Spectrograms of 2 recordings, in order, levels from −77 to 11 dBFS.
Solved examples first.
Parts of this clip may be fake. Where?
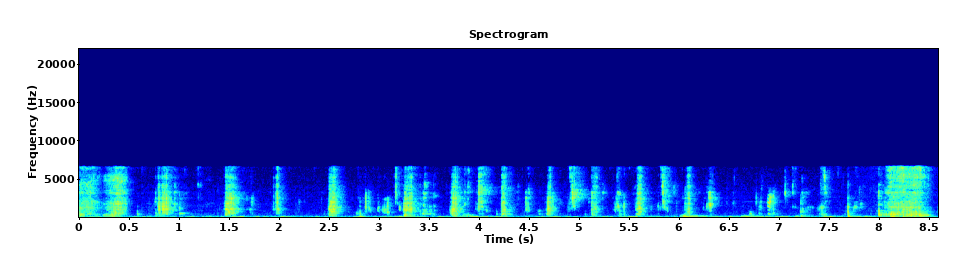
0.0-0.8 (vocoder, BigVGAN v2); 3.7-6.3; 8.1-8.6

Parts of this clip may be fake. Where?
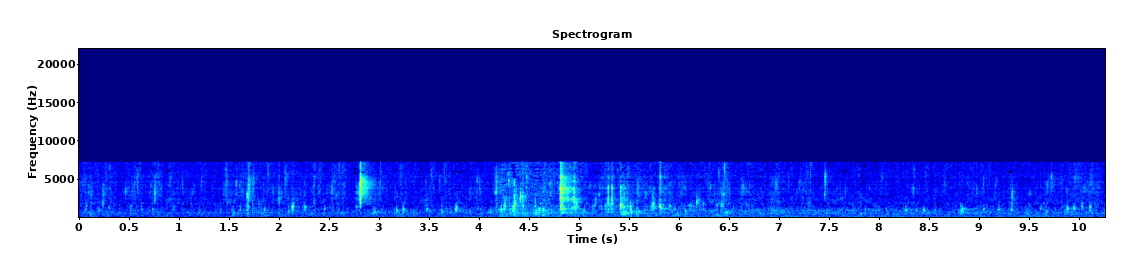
0.0-4.2 (vocoder, BigVGAN v2); 4.8-10.3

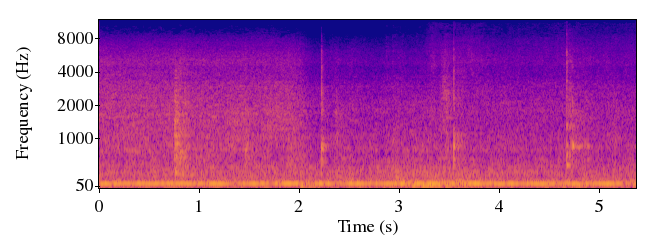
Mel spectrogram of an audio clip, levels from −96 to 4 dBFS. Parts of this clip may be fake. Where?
0.0-1.1 (vocoder, BigVGAN v2); 1.8-2.4; 3.6-4.8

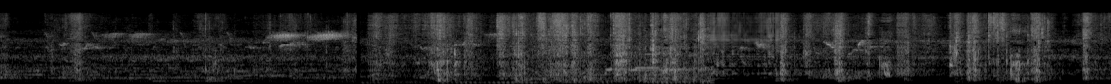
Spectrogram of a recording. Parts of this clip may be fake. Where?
7.1-7.8 (vocoder, BigVGAN v2)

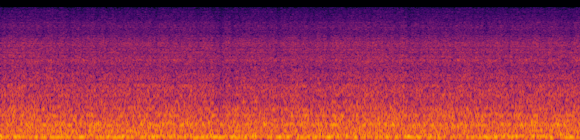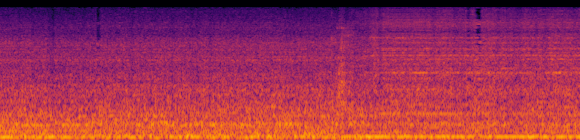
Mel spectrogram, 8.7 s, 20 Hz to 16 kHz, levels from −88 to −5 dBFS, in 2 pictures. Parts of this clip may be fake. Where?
0.0-4.4 (vocoder, BigVGAN v2); 5.0-6.5; 7.6-8.7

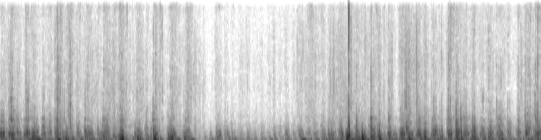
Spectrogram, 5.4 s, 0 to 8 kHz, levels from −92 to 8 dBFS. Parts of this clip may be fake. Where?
1.0-2.7 (vocoder, BigVGAN v2); 3.3-3.9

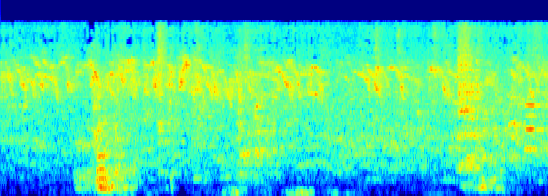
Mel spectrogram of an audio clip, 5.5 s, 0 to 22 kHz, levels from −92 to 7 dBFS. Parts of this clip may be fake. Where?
0.0-2.9 (vocoder, BigVGAN v2); 4.3-5.5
